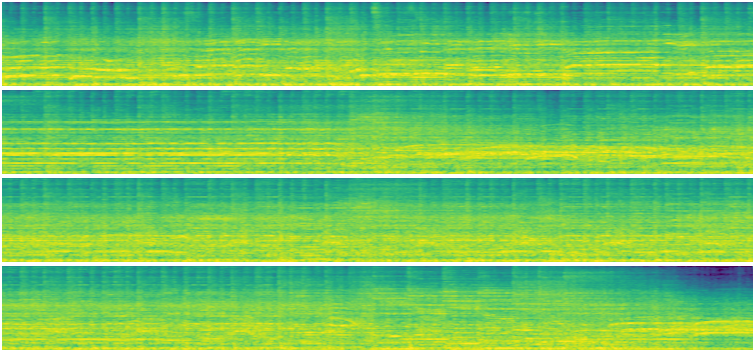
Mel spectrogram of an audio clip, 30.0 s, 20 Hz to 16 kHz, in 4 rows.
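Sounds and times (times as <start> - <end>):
crowd cheering and shouting: 0.0 - 30.0
live concert music: 0.0 - 30.0.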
